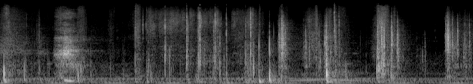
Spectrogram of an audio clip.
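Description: Junk mail is crumpled for the bin: many irregular, fairly faint paper crinkles and sharp rustles, with a few duller thumps among them.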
